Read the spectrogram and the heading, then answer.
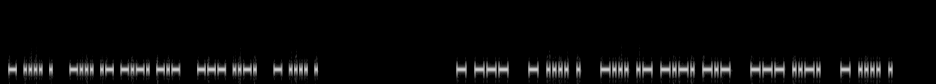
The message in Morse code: THE BACK OF THE TO THE BACK OF THE

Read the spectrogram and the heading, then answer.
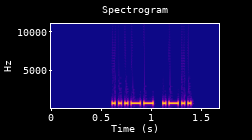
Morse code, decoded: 3L

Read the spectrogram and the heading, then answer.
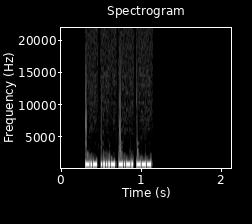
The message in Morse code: K4CO

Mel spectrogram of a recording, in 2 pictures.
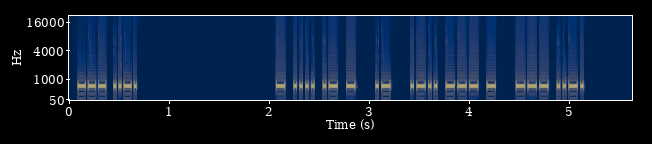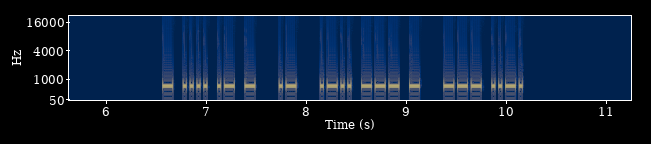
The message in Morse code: OF THAT A LOT OF THAT A LOT OF

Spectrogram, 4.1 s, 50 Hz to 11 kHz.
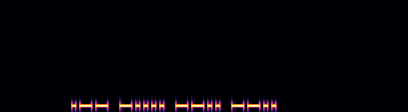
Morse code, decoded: W6ZZ

